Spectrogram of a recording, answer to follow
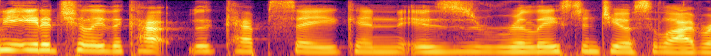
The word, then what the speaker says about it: capsaicin: That burning sensation is mainly caused by a chemical called capsaicin. Capsicum. Well, it's not spelled like capsicum. Oh. So I don't know. But it looks a bit like it. It's CAPSAICIN. Capsaicin.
